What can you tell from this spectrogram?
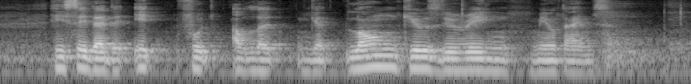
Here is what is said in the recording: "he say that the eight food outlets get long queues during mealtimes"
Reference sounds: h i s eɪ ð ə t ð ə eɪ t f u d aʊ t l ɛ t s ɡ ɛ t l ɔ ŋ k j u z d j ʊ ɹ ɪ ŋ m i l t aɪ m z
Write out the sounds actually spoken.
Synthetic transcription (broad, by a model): h i s eɪ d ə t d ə eɪ t f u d aʊ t l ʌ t ɡ ɛ t l ɔ ŋ k j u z d j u ɹ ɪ ŋ m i l t aɪ m s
